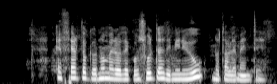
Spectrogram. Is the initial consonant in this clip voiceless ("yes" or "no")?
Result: yes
